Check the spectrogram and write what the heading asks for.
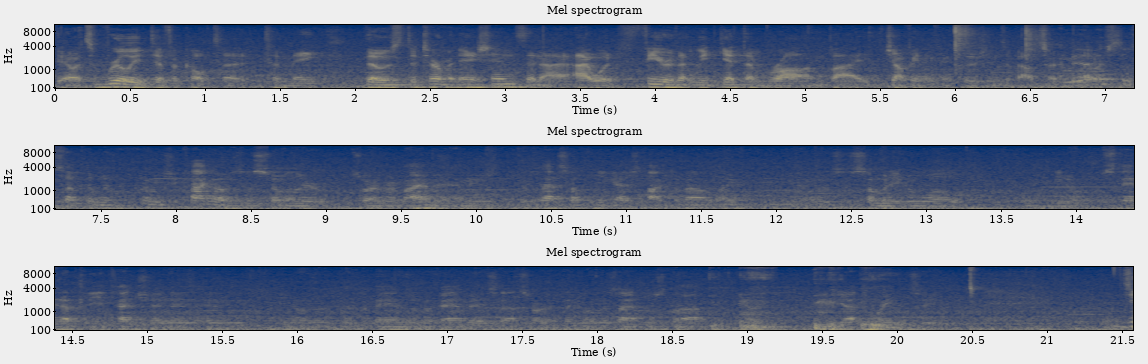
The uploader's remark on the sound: Meets The Media On The Final Day Of The GM Meetings. Meets with the media again on the final day of the GM Meetings. Answers questions from the Boston media.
